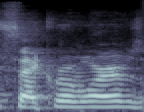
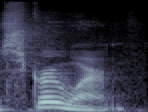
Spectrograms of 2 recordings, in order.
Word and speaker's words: screwworm: So you played Secra Worms on the air? I mean, it obviously... Secra Worms. That was me trying to pronounce the word screwworm.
